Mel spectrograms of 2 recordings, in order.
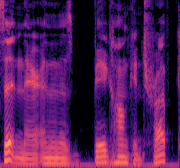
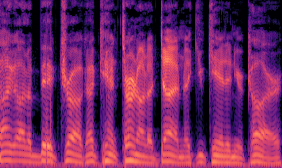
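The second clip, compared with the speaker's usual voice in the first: put-on loud, crotchety old man voice, yelling; 4 semitones higher, 6 dB louder than usual. Retelling a crotchety older driver yelling through his window, retelling an old man yelling. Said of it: "he's yelling at me through his window".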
